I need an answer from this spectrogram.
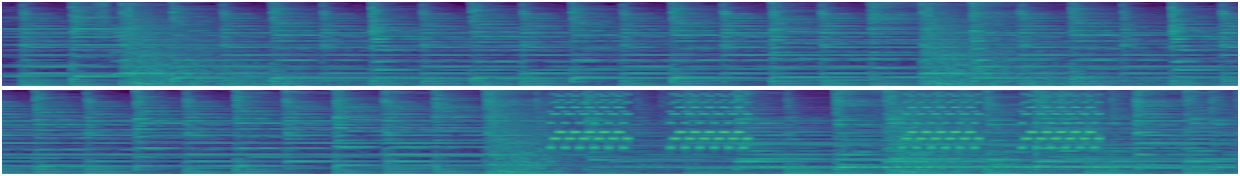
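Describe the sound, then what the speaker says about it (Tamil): An incoming-call ringtone sounds loudly and continuously on a mobile phone in a Tamil television serial, a dense, rhythmic musical tune with repeated pulsing beats and bright chiming accents, playing alone without talk. "அக்கா, மாமா கால் பண்ணிருக்காருக்கா."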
